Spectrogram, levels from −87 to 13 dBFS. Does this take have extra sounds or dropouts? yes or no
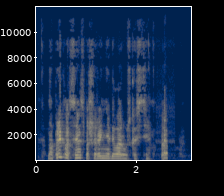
yes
